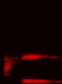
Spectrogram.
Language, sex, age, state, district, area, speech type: Punjabi, female, 45-60, Punjab, Firozpur, rural, conversation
